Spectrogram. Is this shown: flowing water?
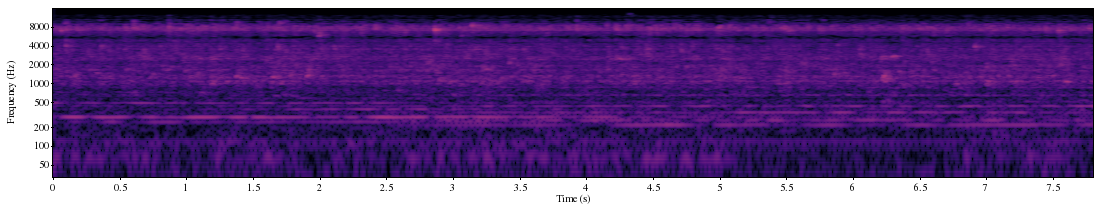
yes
